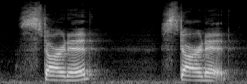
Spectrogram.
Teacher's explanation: This is the ID sound because the root word ends in T. It's also the new syllable.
